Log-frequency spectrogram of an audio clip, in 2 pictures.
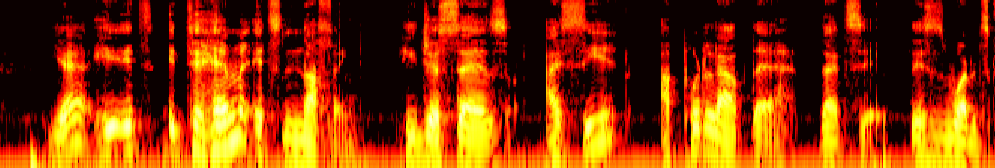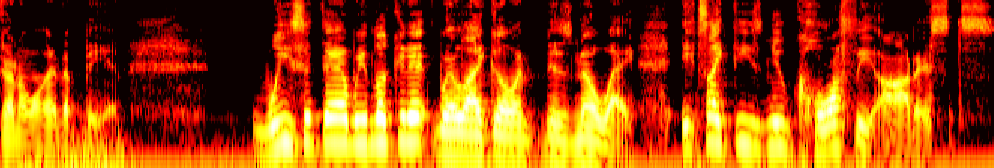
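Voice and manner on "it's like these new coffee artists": Long Island housewife-style accent.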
